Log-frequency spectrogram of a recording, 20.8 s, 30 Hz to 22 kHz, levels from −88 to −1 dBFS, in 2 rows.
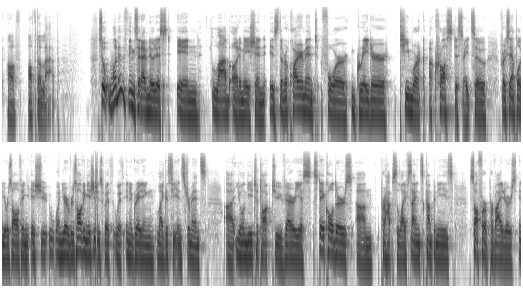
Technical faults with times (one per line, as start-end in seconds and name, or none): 3.16-3.24 chunks out of order
9.21 skip ahead
9.49-12.68 jitter buffer speed-up
12.20-12.28 chunks out of order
